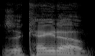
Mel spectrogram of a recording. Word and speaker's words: cicada: The cicada. You win the cicada lottery. Yes, and that's why they're everywhere. It's and they're cicada, so loud. starting with a soft C.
